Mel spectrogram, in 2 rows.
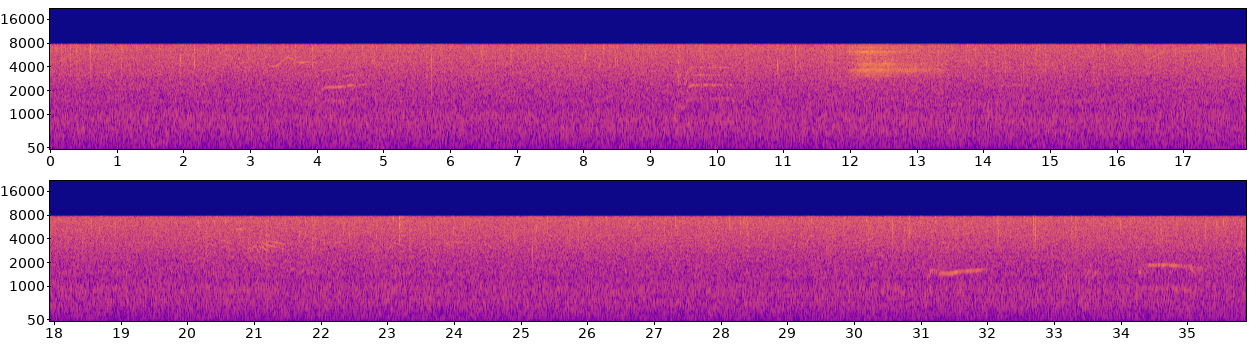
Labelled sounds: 3.7	4.6	killer whale, Bigg's (transient), 2.0 to 4.8 kHz
9.6	10.2	killer whale, Bigg's (transient), 2.1 to 4.0 kHz
12.0	12.6	killer whale, Bigg's (transient), 3.1 to 6.4 kHz
21.1	21.5	killer whale, Bigg's (transient), 3.0 to 3.8 kHz
31.3	32.0	killer whale, Bigg's (transient), 1.4 to 1.7 kHz
34.3	35.2	killer whale, Bigg's (transient), 1.4 to 1.9 kHz

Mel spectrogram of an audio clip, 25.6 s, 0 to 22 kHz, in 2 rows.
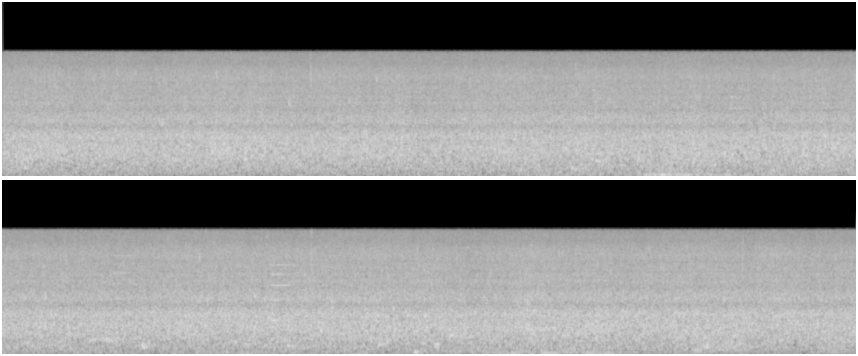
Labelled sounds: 14.5	14.7	killer whale, northern resident, G clan, 2.8 to 2.9 kHz
16.8	17.2	killer whale, northern resident, G clan, 2.0 to 3.5 kHz

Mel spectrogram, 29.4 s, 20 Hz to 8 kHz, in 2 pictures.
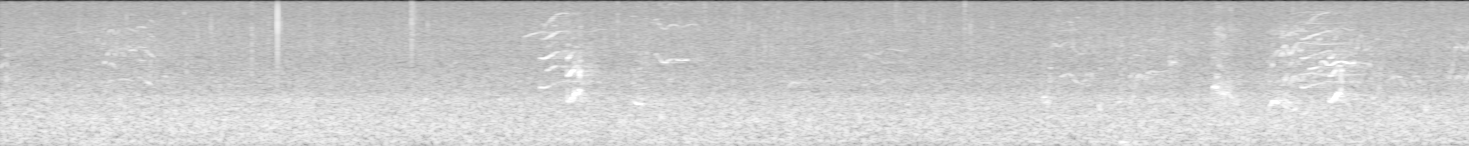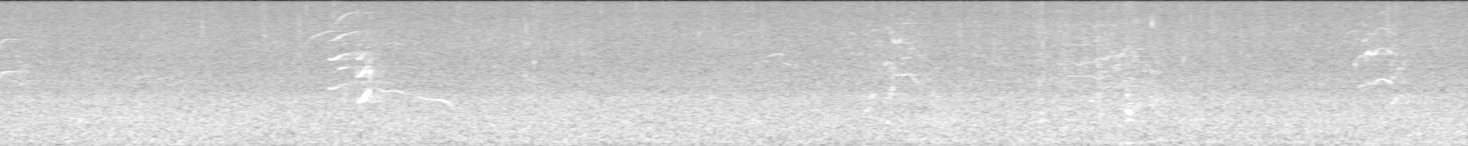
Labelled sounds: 5.2	5.9	killer whale, offshore, 1.2 to 6.2 kHz
6.5	6.9	killer whale, offshore, 2.2 to 2.8 kHz
11.5	11.7	killer whale, offshore, 1.7 to 1.9 kHz
12.1	13.6	killer whale, offshore, 0.94 to 6.4 kHz
14.5	14.9	killer whale, offshore, 1.4 to 3.8 kHz
17.8	19.2	killer whale, offshore, 0.78 to 4.4 kHz
23.6	24.0	killer whale, offshore, 1.3 to 1.8 kHz
25.4	26.0	killer whale, offshore, 2.1 to 3.2 kHz
28.3	28.7	killer whale, offshore, 1.2 to 3.2 kHz

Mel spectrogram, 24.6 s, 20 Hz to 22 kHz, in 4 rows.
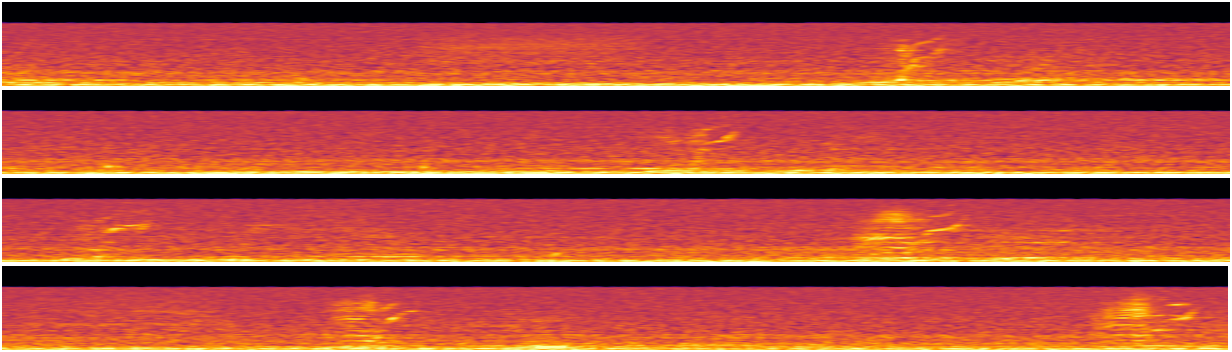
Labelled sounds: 16.5	17.2	humpback whale, 1.0 to 2.7 kHz
24.0	24.3	humpback whale, 1.9 to 2.1 kHz

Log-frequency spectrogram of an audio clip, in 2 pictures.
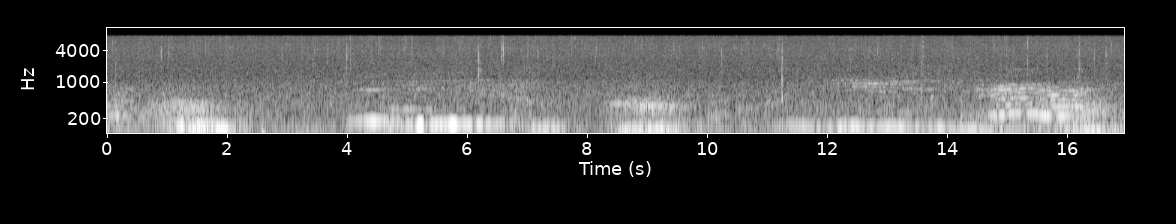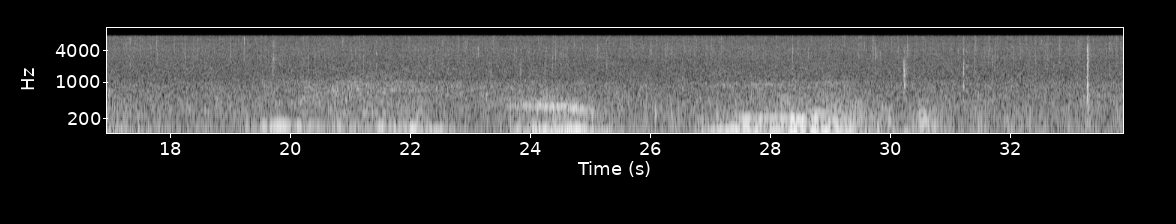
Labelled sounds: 12.3	12.9	humpback whale, 0.78 to 1.2 kHz
14.8	15.2	humpback whale, 0.78 to 0.94 kHz

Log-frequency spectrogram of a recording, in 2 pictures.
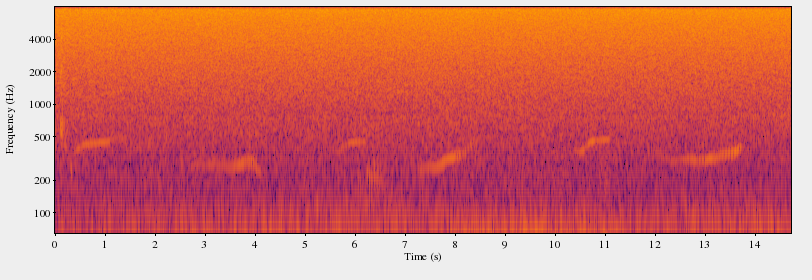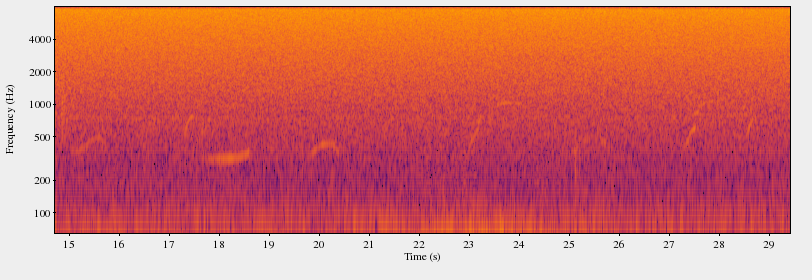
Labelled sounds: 23.6	23.9	humpback whale, 0.99 to 1.1 kHz

